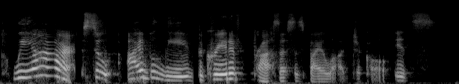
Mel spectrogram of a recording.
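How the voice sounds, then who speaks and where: Her pitch swinging very widely, a woman talks in an American accent. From US Northeast, Philadelphia. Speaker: creativity coach and writer. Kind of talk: podcast interview. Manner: animated.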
